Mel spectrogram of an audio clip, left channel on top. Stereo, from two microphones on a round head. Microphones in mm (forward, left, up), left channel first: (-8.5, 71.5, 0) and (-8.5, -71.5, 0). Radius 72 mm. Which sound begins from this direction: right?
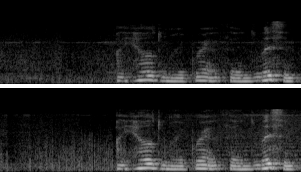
A woman speaking, at 1.2 s.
